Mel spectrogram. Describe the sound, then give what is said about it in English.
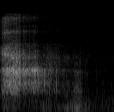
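A single airy breath during a guided breathing exercise, breathing in through the nose and out, heard as a loud breathy rush at the start that thins and fades to quiet. “Again, inhale through the nose. Hold it. Exhale.”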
